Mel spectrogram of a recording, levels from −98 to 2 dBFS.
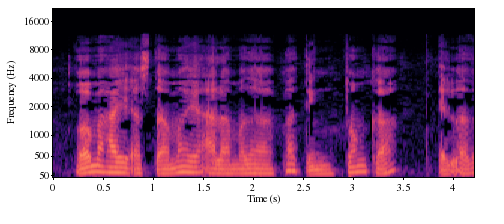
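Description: The speech likely went through heavy HE-AAC compression throughout. Its treble is rebuilt from lower bands and ends near 11.8 kHz, leaving s sounds gritty and metallic.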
